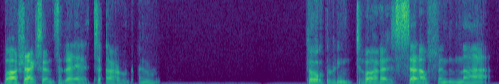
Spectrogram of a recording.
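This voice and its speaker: Low-voiced man, candid and reflective. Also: takes it slowly, no room sound, studio quality. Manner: candid, reflective, with hesitant restarts. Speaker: podcast co-host. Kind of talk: casual podcast chat.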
